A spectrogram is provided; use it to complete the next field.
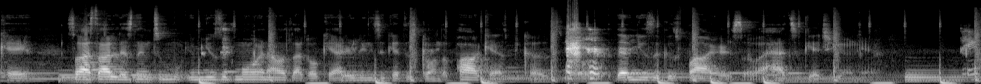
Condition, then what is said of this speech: None; typical speech.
